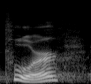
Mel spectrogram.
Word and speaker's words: Pur: Purim in the Hebrew, or Pur, P-U-R as it stands, but we pronounce it Pur, is the Hebrew word for dice.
